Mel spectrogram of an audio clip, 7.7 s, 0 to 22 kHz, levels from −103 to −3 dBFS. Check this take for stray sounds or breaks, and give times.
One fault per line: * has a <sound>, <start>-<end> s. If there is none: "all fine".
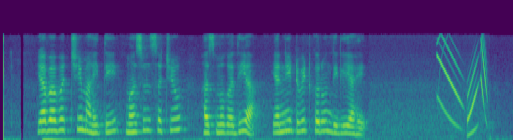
* has a chirp, 6.5-7.3 s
